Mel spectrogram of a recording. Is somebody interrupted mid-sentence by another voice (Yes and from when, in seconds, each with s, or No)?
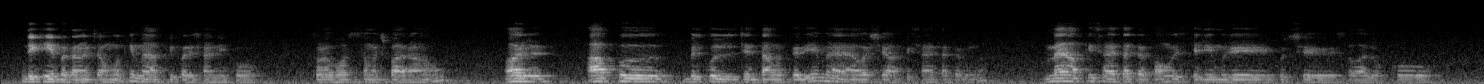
No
